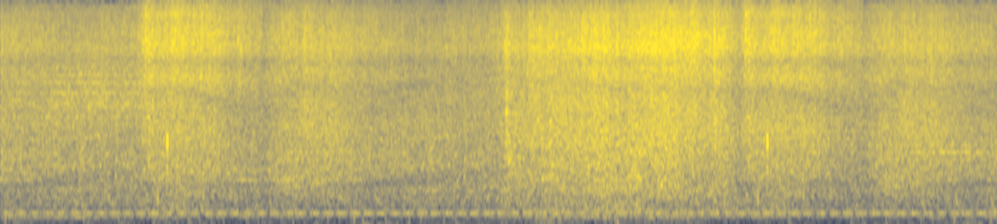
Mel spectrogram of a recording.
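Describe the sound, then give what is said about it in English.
A steady wash of ocean waves, with broad surf swelling and receding every few seconds over a constant low hum. No one speaks, and the sound stays even and moderately loud throughout. “And in this relaxed state, I want you to imagine yourself floating in the ocean.”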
